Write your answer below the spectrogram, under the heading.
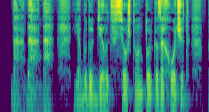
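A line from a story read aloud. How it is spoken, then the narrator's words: Angry whisper through sobs. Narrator (Russian): прорывался сквозь рыдание ее злой шепот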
